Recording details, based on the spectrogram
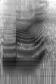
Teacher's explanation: an initial m for an example of a bilabial nasal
